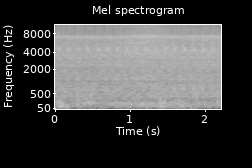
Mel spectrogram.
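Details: Toyota Corolla 5A engine idling after overhaul and oil check; steady, even idle with a busy but uniform mechanical clatter and no knock rising out of it; engine sounds fine, healthy.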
